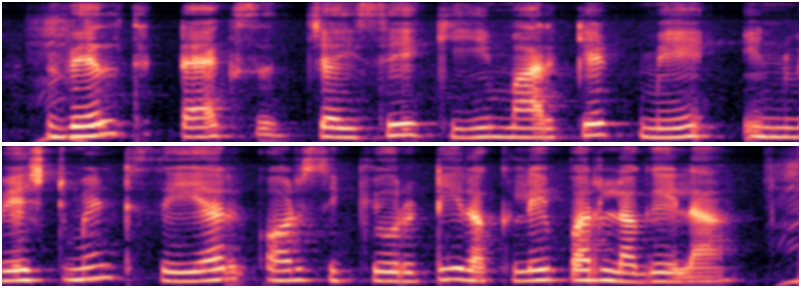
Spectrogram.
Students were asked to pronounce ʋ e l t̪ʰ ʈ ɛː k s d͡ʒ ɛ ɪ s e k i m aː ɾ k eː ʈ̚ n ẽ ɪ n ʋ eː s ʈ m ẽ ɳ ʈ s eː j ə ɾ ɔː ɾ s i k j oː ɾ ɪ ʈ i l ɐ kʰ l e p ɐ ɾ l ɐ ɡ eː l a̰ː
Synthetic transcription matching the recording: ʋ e l t̪ʰ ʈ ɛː k s d͡ʒ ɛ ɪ s e k i m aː ɾ k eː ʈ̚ m ẽ ɪ n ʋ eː s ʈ m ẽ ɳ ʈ s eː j ə ɾ ɔː ɾ s ɪ k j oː ɾ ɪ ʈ i ɾ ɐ kʰ l e p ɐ ɾ l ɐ ɡ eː l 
